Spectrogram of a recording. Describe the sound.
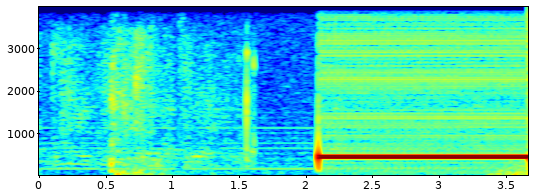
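A telephone line tone plays while a call is transferred to voicemail. After about two seconds of faint line noise, a loud, steady tone begins and holds unbroken to the end.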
